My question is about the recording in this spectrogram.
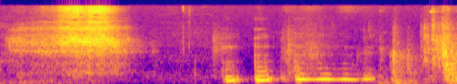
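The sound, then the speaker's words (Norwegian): A balcony door bangs shut with a couple of sharp knocks after a brief rush of air, followed by a short stretch of voice. “Nå har jeg en dør som smeller litt her, jeg tror jeg bare skal lukke den, ja.”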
